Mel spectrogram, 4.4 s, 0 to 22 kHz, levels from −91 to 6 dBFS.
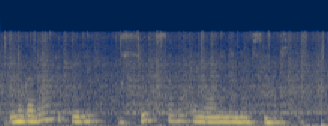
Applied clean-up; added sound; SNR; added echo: none; Rain; 16 dB; reverberation time 0.3 s.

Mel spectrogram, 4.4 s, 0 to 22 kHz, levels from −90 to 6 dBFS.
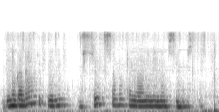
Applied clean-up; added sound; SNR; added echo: neural separator model SepFormer DNS4.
